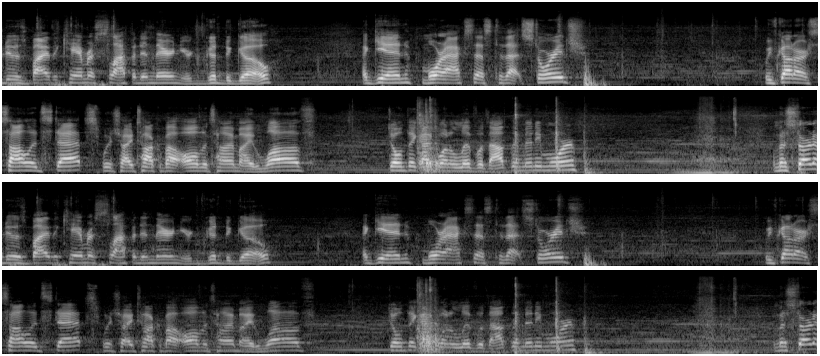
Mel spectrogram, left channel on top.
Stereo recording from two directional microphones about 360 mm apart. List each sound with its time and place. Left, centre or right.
0.3 s speech: centre
7.6 s speech: centre
15.4 s a sound: left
